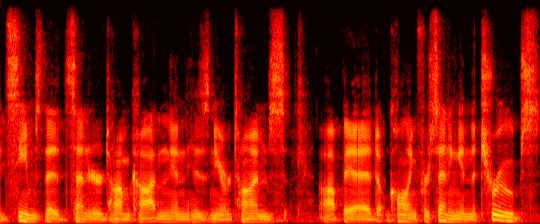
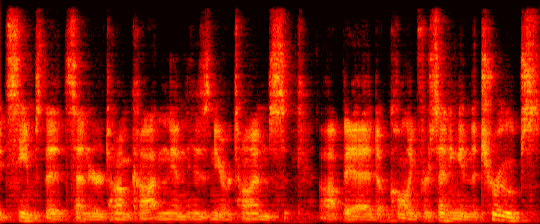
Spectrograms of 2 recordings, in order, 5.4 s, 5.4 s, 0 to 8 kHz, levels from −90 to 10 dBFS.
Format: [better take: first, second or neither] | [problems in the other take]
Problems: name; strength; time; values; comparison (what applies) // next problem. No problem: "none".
first | room echo; dies away in 0.3 s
